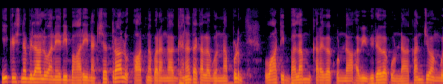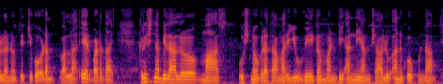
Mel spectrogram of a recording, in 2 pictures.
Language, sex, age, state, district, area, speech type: Telugu, male, 18-30, Andhra Pradesh, Palnadu, rural, spontaneous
